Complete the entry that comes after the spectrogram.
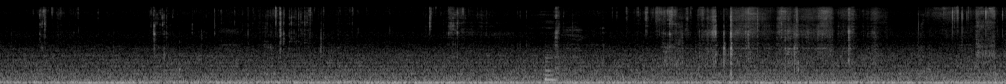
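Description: A person chewing a mouthful of potato-cube-coated cheese corn dog, with many short, crisp crunches scattered throughout. Under it runs a steady low hum from the car's air conditioning blowing.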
